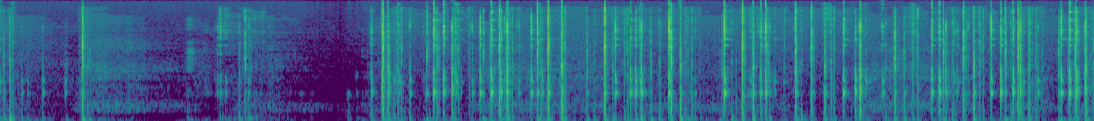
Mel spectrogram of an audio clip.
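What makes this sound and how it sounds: A small cylindrical metal coffee tin is held sideways in both hands and tapped and scratched with fingertips and nails along its labelled side. A few scattered taps and soft scratching come first, then a quiet pause before a dense run of rapid, dry, clicky taps that continues to the end. Each tap dies away almost instantly with little ring.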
